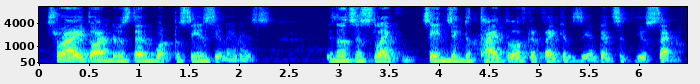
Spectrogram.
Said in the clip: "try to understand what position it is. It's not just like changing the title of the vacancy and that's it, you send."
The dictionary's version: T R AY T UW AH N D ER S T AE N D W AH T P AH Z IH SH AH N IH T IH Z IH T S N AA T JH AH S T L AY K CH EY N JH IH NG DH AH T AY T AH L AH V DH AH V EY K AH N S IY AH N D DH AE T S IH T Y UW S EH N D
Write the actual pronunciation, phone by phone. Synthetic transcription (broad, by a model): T R AY T UW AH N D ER S T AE N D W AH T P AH S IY S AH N IH T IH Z IH T S N AA T JH AH S T L AY K CH EY N JH IH NG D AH T AY T AH L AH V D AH F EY K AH N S IY AH N D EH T S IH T Y UW S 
